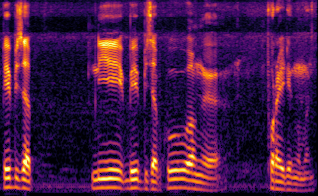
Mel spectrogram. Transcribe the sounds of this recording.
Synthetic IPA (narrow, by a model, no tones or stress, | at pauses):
b̥ebizap | nibebizap̚kʰuaŋɯ | pʰɔɾajdɯŋɯmɯn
